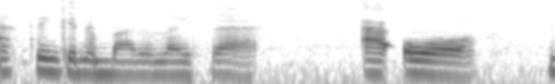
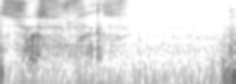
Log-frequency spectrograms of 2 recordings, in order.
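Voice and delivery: whispered shoo noise; 9 dB quieter than usual. Retold or imitated. Imitating the scraping sound.

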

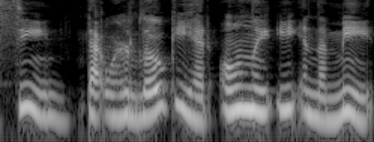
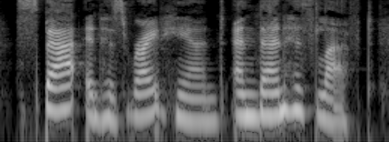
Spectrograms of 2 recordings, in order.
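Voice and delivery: ordinary delivery

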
